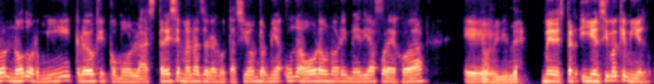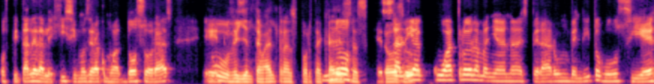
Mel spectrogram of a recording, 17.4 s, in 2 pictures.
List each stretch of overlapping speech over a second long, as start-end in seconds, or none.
13.0-14.3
